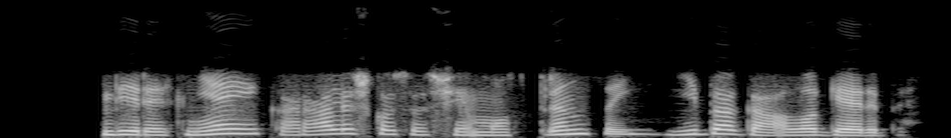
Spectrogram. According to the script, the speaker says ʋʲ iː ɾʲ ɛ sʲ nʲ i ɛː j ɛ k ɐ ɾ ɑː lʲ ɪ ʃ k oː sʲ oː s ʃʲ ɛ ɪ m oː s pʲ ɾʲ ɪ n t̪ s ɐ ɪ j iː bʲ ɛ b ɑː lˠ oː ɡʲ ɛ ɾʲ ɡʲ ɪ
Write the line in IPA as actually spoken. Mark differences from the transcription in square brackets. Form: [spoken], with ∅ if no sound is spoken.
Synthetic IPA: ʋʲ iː ɾʲ ɛ sʲ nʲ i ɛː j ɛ k ɐ ɾ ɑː lʲ ɪ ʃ k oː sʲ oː s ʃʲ ɛ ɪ m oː s pʲ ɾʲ ɪ n t̪ s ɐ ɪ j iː bʲ ɛ [ɡ] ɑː lˠ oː ɡʲ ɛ ɾʲ [bʲ] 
